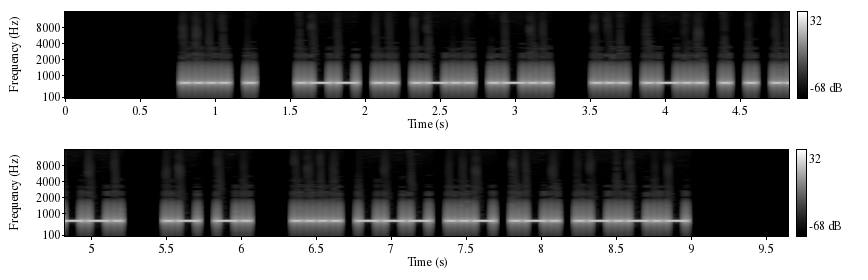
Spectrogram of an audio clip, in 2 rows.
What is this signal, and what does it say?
Morse code, heard as a keyed tone, about 28 wpm, 700 Hz. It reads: HE WILL SLEEP AN HOUR.
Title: Sentences from Top 500 Words 28wpm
